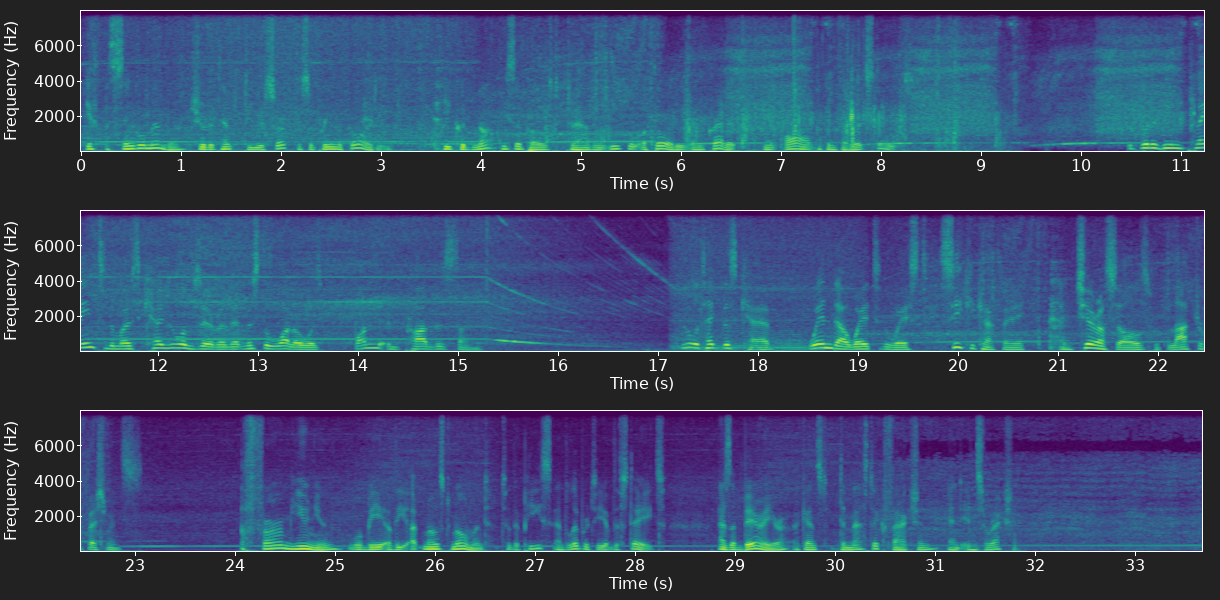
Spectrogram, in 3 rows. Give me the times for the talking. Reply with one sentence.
The talking can be heard from 0.0 to 8.4 s, from 10.4 to 15.2 s, from 17.2 to 23.1 s and from 24.1 to 31.9 s.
